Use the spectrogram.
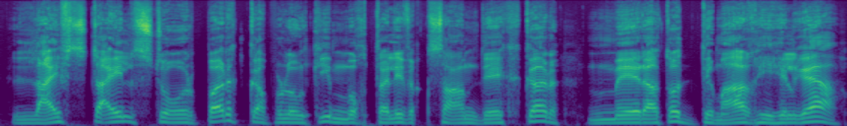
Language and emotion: Urdu, surprised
